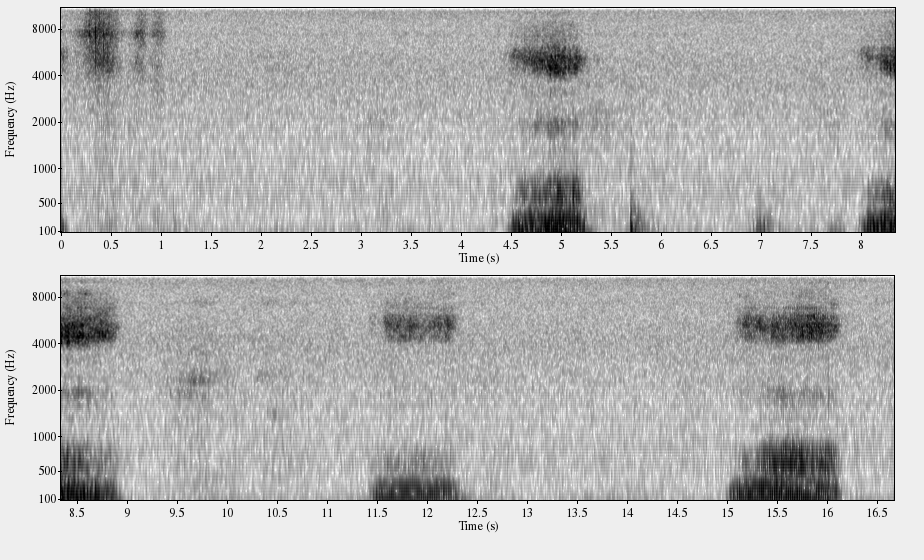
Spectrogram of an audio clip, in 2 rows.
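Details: Father snoring in sleep: low, rough snores recurring irregularly, about 17 a minute, with a few softer snorts between.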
